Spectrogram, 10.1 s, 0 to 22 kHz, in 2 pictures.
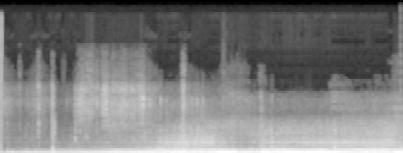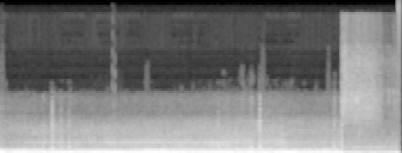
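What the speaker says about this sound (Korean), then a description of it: "이 아반떼 N9의 발진 가속 성능부터 한번 알아보도록 하겠습니다." Hyundai Avante N Line with a 1.6-litre inline four-cylinder petrol engine launching hard from standstill, engine revving loudly and climbing through gear changes, steady and close throughout.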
